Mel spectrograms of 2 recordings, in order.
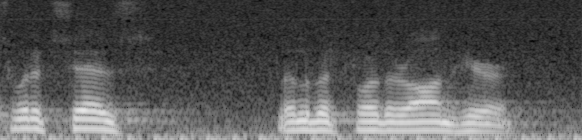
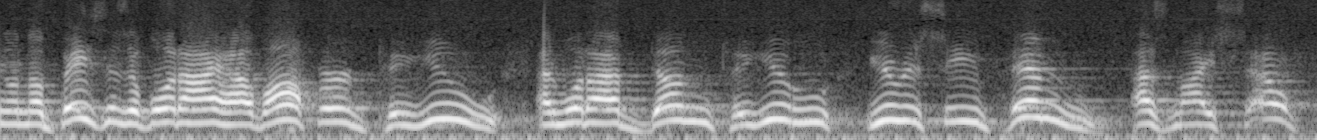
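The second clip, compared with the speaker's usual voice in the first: full-force preaching; 10 semitones higher than usual. Acted. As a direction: press it home from the pulpit.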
